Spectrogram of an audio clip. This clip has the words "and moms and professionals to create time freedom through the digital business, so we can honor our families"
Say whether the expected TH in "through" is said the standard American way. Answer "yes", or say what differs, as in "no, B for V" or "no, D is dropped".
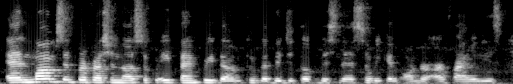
no, T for TH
